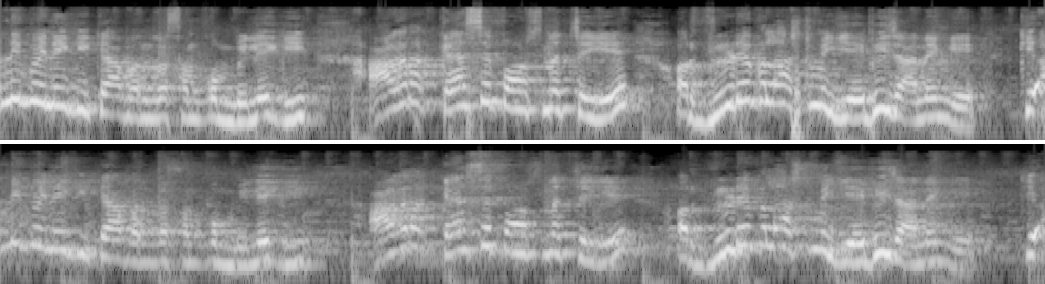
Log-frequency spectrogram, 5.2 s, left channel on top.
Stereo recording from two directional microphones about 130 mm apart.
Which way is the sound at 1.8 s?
40° left (ahead or behind).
